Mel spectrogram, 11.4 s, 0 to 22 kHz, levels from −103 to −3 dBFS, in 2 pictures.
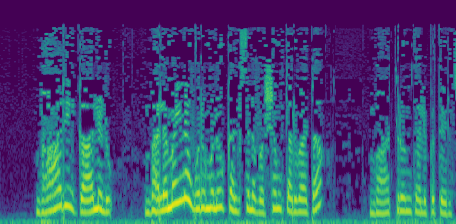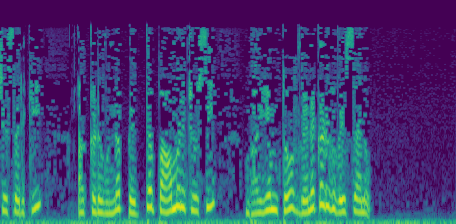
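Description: Throughout this speech clip the sound is dull and smeared, with nothing above 13.8 kHz, pointing to likely AAC compression at a low bitrate around 27 kbps.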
